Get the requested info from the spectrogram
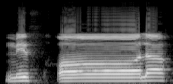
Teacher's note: میم دیر سا مف، قاف زبر الف قا، مثقا، لام زبر لا، مثقال، قاف کے آگے الف ہے اور یہ الف مدہ ہے، اس وجہ سے قاف کو ہم لمبا کر رہے ہیں، وگرنہ زبر زیر پیش اور لفظ کو لمبا نہیں کیا جاتا۔ قاف کو اس وجہ سے لمبا کر رہے ہیں کہ الف مدہ ہے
